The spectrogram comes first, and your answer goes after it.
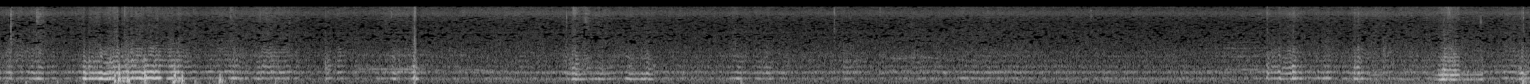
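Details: Asian honey bees (Apis cerana) from a strong colony in a box hive, buzzing during a honey harvest: a steady low hum with a brighter overtone, swelling in brief louder bursts, with occasional knocks and handling noises.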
